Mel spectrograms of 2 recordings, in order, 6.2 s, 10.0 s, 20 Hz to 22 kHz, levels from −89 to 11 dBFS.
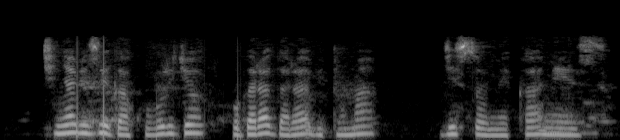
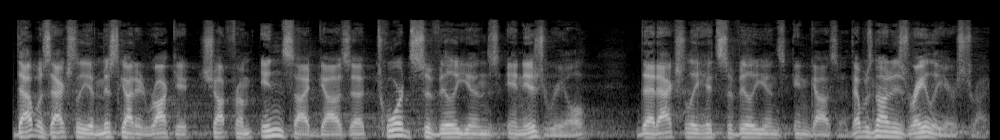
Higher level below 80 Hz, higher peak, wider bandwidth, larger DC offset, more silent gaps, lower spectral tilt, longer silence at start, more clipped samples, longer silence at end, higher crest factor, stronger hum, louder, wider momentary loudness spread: about the same, -64 dBFS vs -64 dBFS; second, -10 dBFS vs -4 dBFS; second, 7.8 kHz vs 12.5 kHz; neither; neither; about the same, -4.5 dB/octave vs -4.5 dB/octave; first, 0.45 s vs 0.15 s; neither; about the same, 0.15 s vs 0.1 s; about the same, 20 dB vs 18 dB; neither; second, -30 LUFS vs -21 LUFS; first, 14 LU vs 8 LU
